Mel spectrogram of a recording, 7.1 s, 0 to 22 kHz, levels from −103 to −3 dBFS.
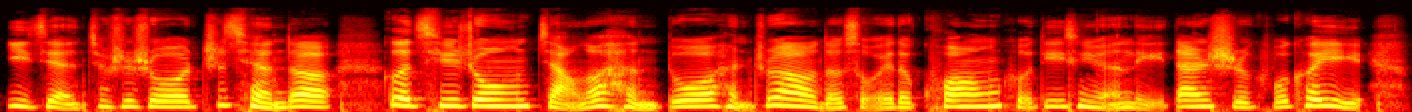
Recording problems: none

